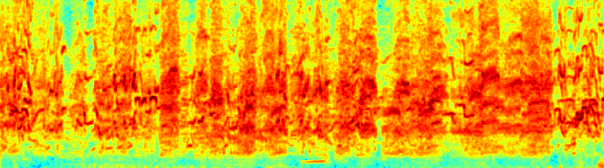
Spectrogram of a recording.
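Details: Rainbow lorikeet flock at a feeding at Bungalow Bay Koala Village, Magnetic Island, Australia, making an unbroken blanket of high, piercing screeches with no pauses over the whole stretch.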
